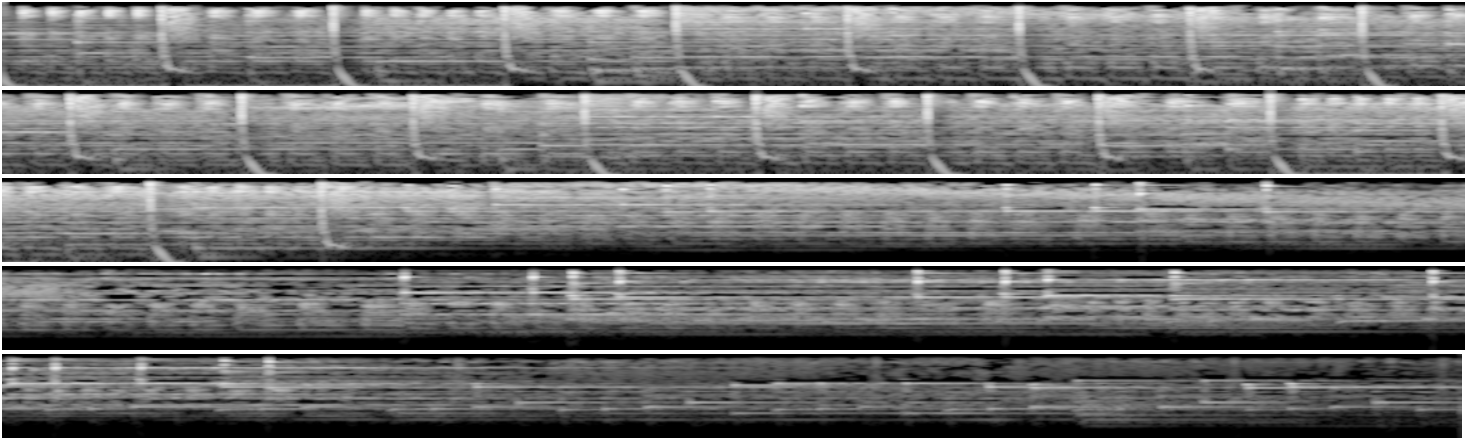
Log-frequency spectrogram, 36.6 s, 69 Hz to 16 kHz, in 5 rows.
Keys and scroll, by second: 6.3 [, 9.2 v, 12.3 super+Tab, 20.5 super+t, 21.2 alt+super+t, 30.2 space, 31.1 super+space, 31.1 super+l.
